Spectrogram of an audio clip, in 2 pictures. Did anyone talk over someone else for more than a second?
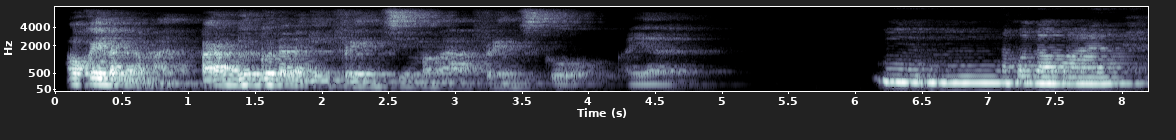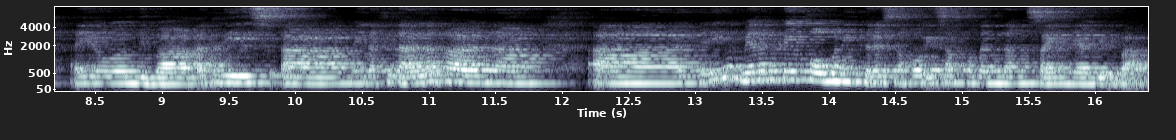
No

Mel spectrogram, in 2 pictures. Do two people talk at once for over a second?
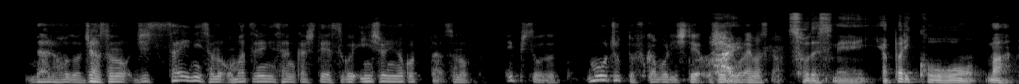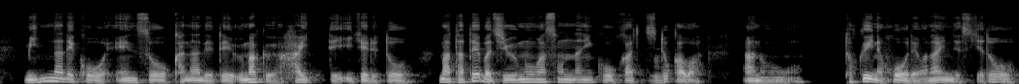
No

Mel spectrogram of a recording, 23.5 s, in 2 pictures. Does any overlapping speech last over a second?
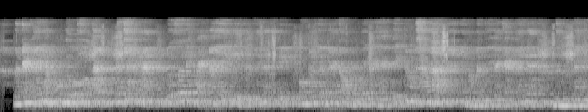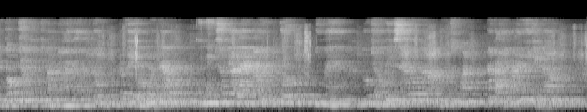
Yes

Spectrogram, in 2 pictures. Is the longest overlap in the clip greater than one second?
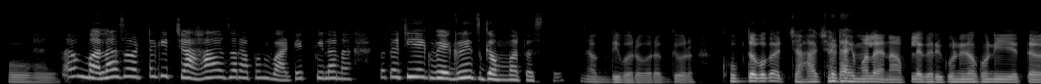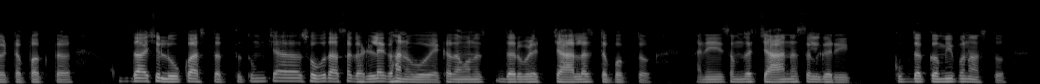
No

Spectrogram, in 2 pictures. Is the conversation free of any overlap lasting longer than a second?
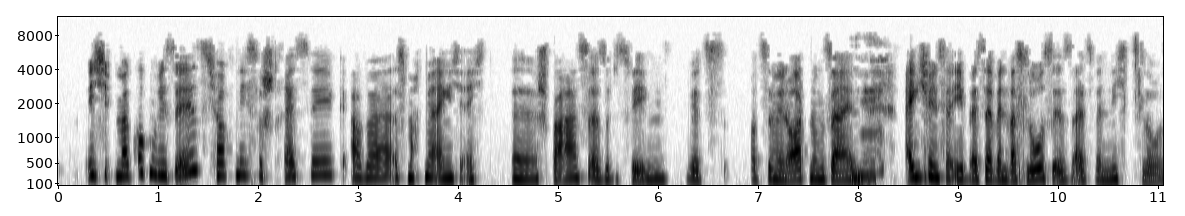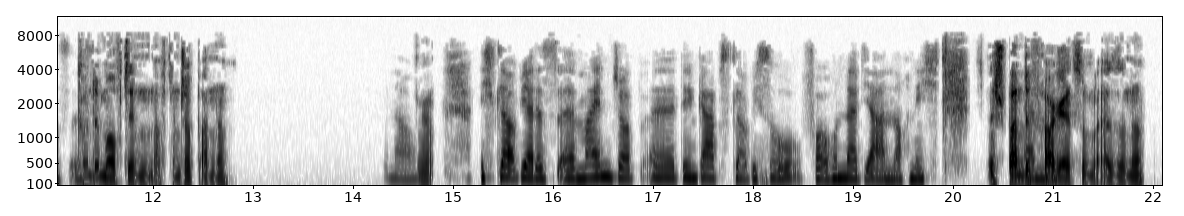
Yes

